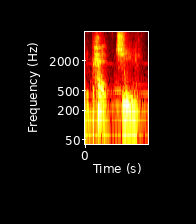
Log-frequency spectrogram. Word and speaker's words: PETG: Yeah, that's right, I say PETG. Letters are meant to be read, not pronounced.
